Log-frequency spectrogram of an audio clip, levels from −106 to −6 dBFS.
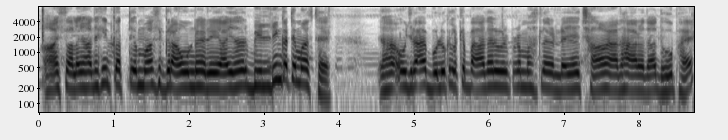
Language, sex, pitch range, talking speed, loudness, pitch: Maithili, male, 195-225 Hz, 235 wpm, -17 LUFS, 205 Hz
